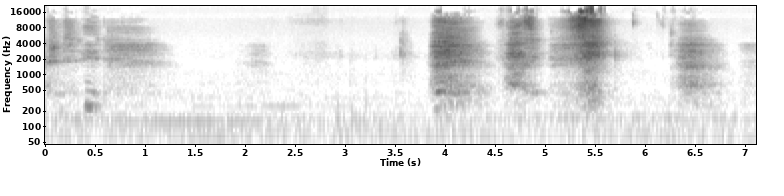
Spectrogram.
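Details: A female's sneeze in a quiet room: a few sharp, gasping in-breaths build up, then one loud, explosive sneeze followed by a softer breath out.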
